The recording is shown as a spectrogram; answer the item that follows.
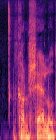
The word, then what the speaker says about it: Cancelo: Cancelo, tror du det uttales. – Ja, riktig. Sorry.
